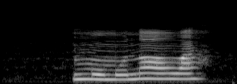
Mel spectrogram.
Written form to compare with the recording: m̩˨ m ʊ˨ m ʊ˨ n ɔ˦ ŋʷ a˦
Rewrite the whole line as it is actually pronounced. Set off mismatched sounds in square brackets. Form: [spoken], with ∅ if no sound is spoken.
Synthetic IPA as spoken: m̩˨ m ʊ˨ m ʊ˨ n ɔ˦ ŋʷ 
